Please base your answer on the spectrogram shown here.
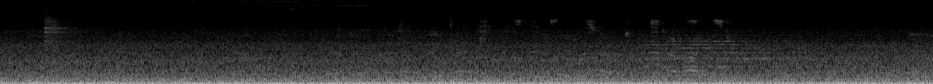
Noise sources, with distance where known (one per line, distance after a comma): car horn, far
